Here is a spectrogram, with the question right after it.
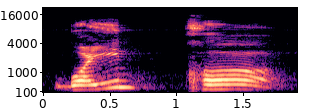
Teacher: মাকরাস হলকের শেষ ভাগ হইতে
